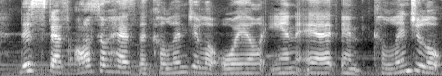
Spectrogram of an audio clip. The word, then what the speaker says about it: calendula: I thought it was calendula. It's calendula.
